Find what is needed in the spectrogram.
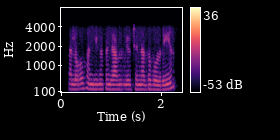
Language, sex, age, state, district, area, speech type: Punjabi, female, 30-45, Punjab, Mansa, rural, conversation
